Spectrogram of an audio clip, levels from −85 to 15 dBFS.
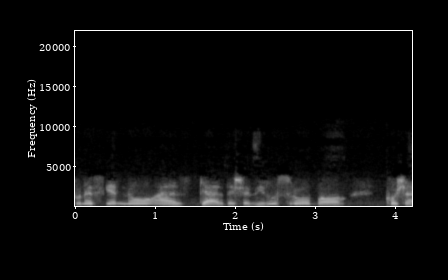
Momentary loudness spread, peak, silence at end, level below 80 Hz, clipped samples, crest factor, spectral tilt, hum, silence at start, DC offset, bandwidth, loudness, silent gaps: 6 LU; -6 dBFS; 0 s; -68 dBFS; under 0.1%; 16 dB; -4.5 dB/octave; none; 0 s; under 0.1%; 8 kHz; -23 LUFS; none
